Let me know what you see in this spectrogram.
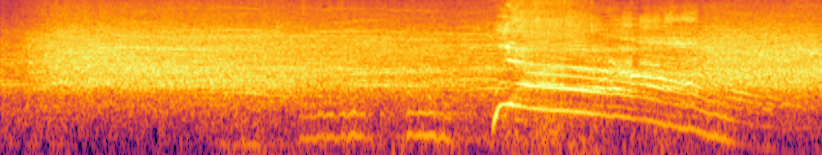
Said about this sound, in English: Massive cheer that went up when she got on her knees.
